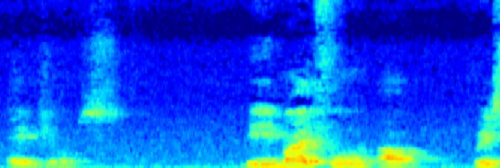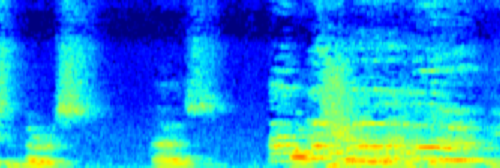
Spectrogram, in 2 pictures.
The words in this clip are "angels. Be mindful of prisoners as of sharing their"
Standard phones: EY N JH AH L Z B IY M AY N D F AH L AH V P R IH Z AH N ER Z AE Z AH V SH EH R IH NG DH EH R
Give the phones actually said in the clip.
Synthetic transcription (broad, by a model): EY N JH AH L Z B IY M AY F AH N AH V P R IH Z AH N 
